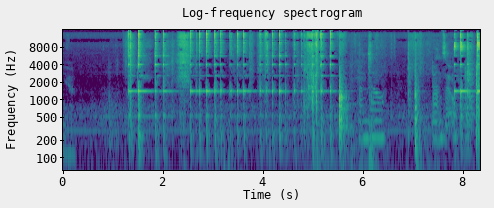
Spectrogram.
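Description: A metal spoon clinking against a glass mixing bowl while a sauce is stirred, giving a rapid, irregular run of light clinks that begins about a second in.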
